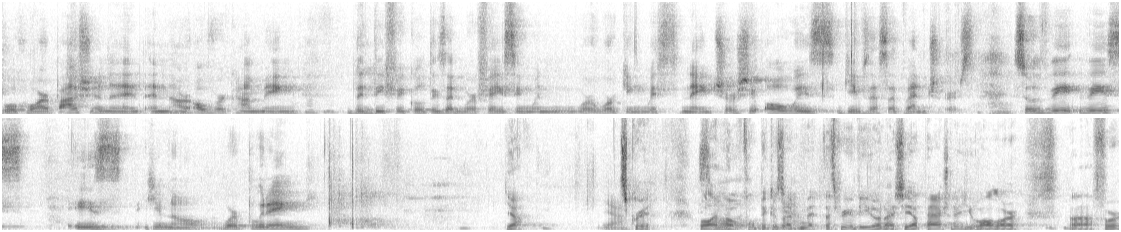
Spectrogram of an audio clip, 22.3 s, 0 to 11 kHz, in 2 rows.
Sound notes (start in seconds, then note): 14.4 fingers rapping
